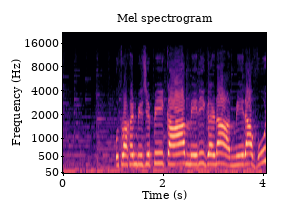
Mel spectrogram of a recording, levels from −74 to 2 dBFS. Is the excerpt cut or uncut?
uncut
